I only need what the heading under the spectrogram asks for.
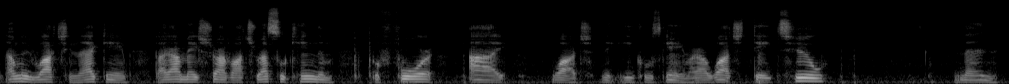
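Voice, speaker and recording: A man's voice: fairly low pitch, a bit bright. A tired man rambling through his wrestling predictions in a casual home vlog, often sidetracking himself. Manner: rambling, self-interrupting, easily sidetracked. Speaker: wrestling vlogger. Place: room at home.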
